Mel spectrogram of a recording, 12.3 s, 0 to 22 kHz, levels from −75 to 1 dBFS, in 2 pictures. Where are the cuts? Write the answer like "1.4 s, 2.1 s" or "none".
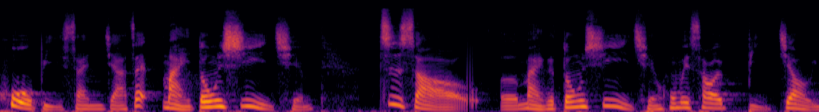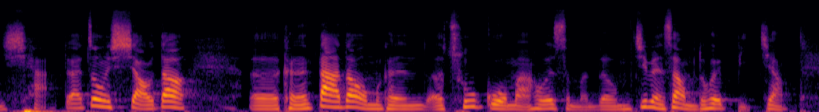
none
